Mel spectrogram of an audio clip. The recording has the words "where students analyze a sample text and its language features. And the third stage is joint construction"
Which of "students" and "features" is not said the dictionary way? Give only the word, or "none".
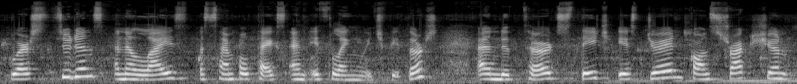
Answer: features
